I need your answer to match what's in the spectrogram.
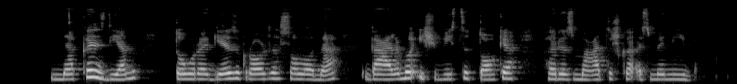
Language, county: Lithuanian, Kaunas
